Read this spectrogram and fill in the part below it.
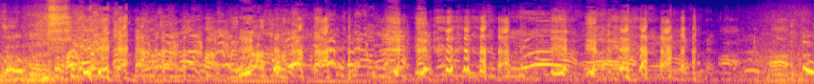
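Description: A young man laughs loudly close by.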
